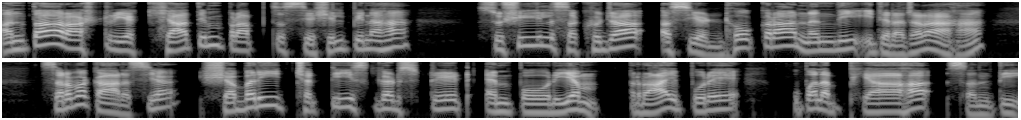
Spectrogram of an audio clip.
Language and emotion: Sanskrit, neutral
